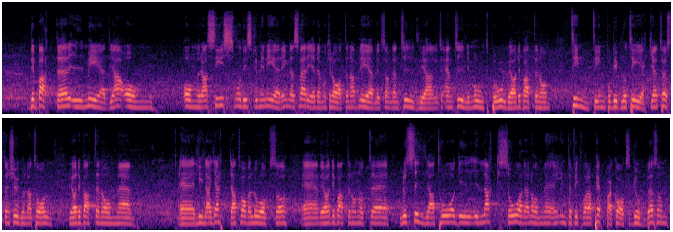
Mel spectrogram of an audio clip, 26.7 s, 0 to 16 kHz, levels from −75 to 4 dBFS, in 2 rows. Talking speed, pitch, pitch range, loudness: 130 wpm, 165 Hz, 155-175 Hz, -24 LUFS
